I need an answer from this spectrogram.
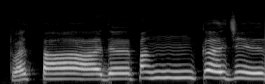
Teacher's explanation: पंकज में हमें अंग की तरह लेंगे बिंदी को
